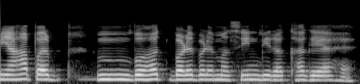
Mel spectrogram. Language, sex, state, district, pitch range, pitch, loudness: Hindi, female, Jharkhand, Garhwa, 210-225 Hz, 220 Hz, -14 LUFS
